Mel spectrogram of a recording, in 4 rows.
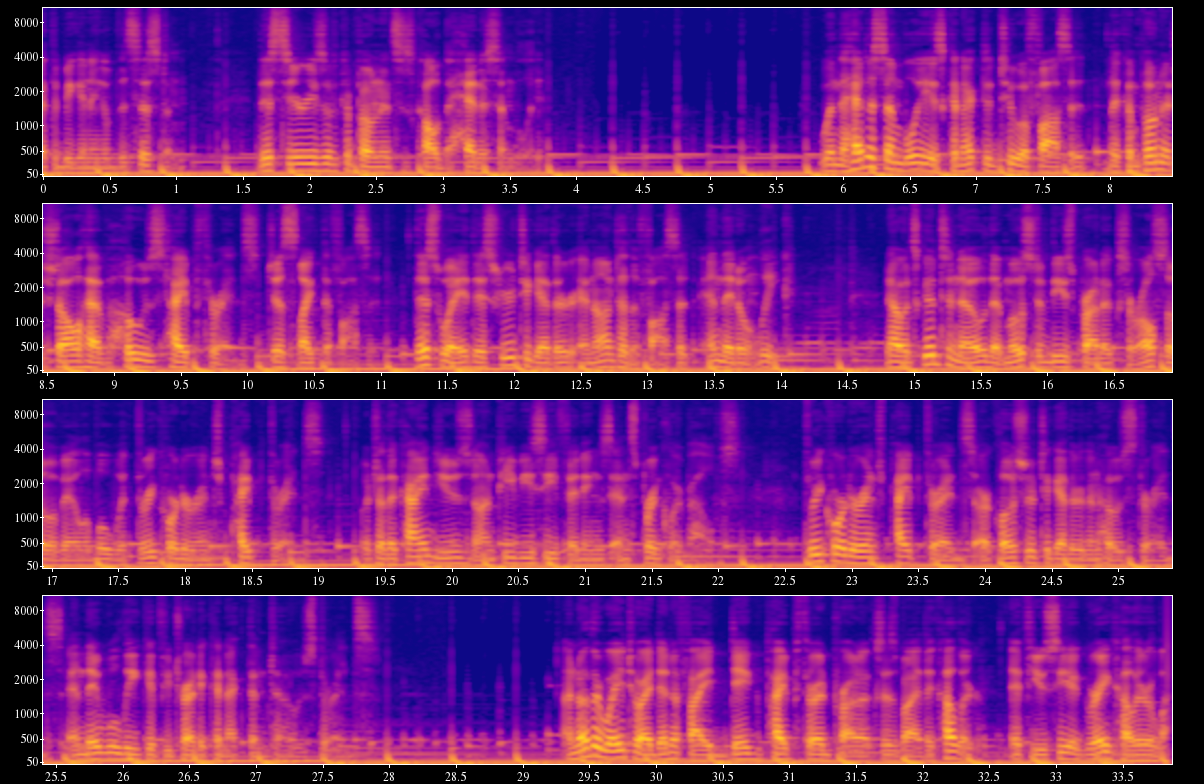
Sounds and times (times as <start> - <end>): Speech: 0.0 - 1.1, 1.7 - 3.9, 5.9 - 14.2, 14.8 - 28.0, 29.3 - 33.8
Music: 0.0 - 33.8.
